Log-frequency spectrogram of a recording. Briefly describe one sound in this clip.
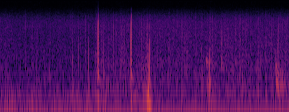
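A door clicks and creaks open.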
